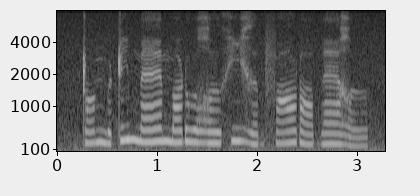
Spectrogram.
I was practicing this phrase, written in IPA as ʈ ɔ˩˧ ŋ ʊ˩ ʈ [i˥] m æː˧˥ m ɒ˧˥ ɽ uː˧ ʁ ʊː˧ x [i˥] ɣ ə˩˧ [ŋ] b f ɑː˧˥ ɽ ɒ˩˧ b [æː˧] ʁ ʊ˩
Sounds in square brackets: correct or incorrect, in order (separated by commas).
correct, correct, incorrect, correct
